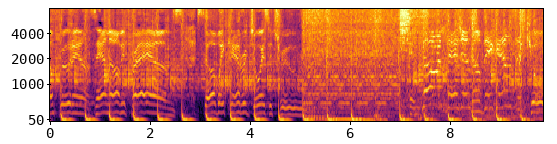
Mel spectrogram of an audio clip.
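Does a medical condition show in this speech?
No.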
